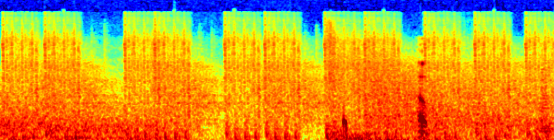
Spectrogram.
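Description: Sustained small-arms and machine-gun fire in the video game Close Combat III, with troops shooting at a building during a Berlin battle, comes in steady bursts with brief gaps, and a voice speaks briefly.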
